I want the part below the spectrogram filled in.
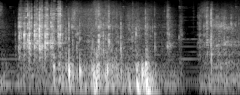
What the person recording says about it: it sounds like metal clips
